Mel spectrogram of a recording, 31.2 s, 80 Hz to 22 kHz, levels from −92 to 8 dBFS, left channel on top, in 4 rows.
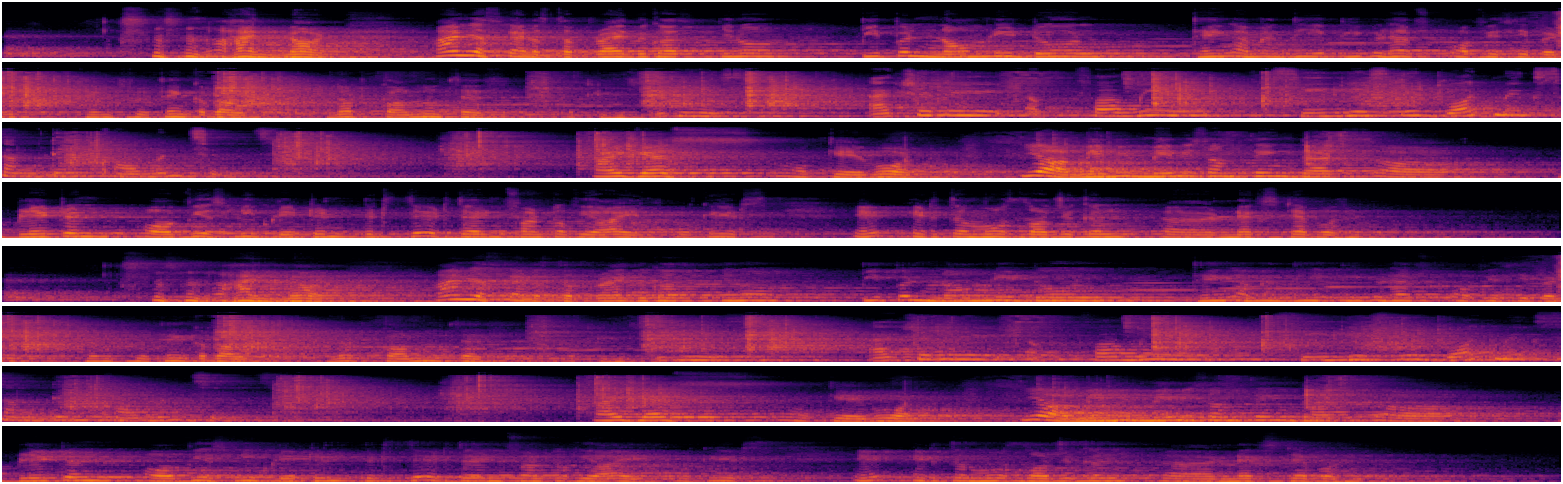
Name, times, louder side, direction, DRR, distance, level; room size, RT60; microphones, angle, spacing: voice 1, 0.6-3.9 4.3-9.1 9.4-10.3 10.7-11.1 18.5-20.4 20.7-22.9 23.4-27.2 27.6-30.2, left 2 dB, 35° left, 2 dB, 0.6 m, -28 dB
Wind instrument woodwind instrument, 4.6-11.4 11.7-12.1, equal, 40° right, 2.1 m, -47 dB
sound 1, 7.7-8.3 8.8-9.7 10.0-10.1 10.4-10.6 11.0-12.0 12.3-13.0 13.4-15.1 15.7-16.3 16.9-17.5 17.8-19.1 20.1-21.2 21.7-22.4, left 2 dB, 10° left, 0.9 m, -35 dB
voice 2, 11.0-13.8 14.2-16.8, left 3 dB, 70° left, 5 dB, 0.9 m, -31 dB
14.5 x 5.8 x 9.7 m, 2.6 s
head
